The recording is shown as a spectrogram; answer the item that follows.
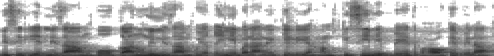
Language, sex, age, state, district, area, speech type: Urdu, male, 18-30, Uttar Pradesh, Lucknow, urban, spontaneous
